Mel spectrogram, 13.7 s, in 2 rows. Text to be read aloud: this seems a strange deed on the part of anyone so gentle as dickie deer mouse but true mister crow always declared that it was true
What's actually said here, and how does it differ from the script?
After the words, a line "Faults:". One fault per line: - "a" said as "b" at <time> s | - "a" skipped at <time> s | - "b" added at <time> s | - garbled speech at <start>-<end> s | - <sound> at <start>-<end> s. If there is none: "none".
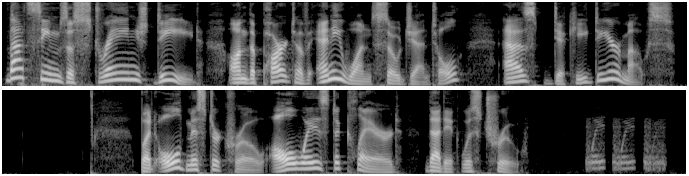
that seems a strange deed on the part of anyone so gentle as dickie deer mouse but old mister crow always declared that it was true
Faults:
- "this" said as "that" at 0.0 s
- "true" said as "old" at 8.4 s
- laugh at 12.7-13.5 s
